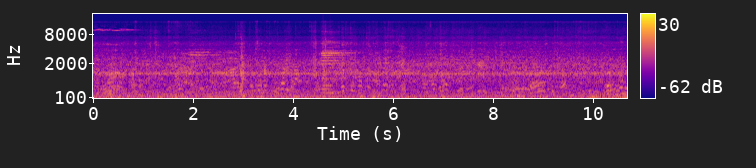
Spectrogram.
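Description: Street ambience: a murmur of voices and traffic noise, with a brief high-pitched call just before halfway.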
